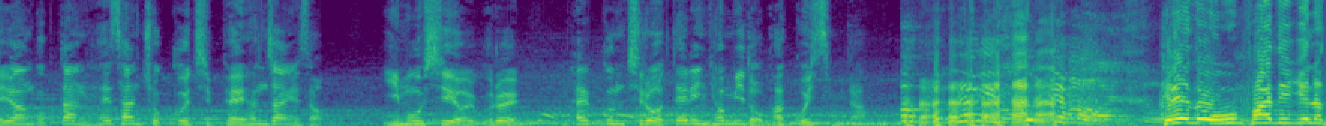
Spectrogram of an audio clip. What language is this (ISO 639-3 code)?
kor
